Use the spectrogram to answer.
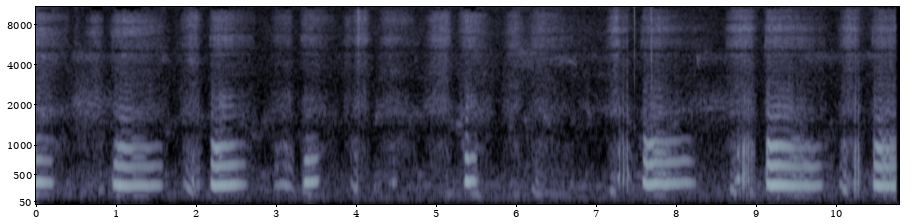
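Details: Infant napping on her mother: short, high, squeaky whistling sounds irregularly with breaths during sleep; soft wheezy baby snore.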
